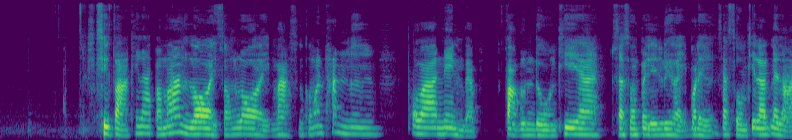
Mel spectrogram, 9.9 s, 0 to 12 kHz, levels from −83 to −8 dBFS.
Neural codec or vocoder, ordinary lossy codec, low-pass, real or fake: codec, 44.1 kHz, 3.4 kbps, Pupu-Codec; none; 10.8 kHz; fake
